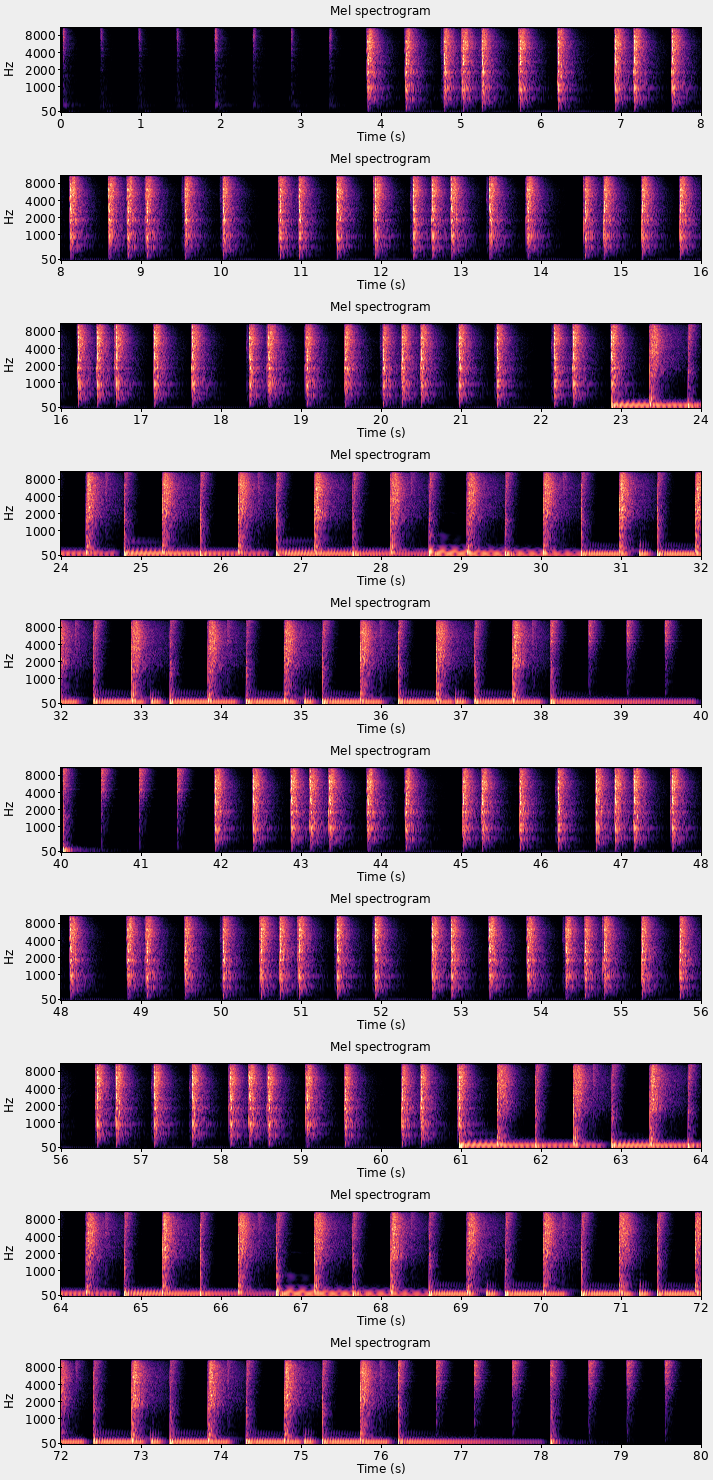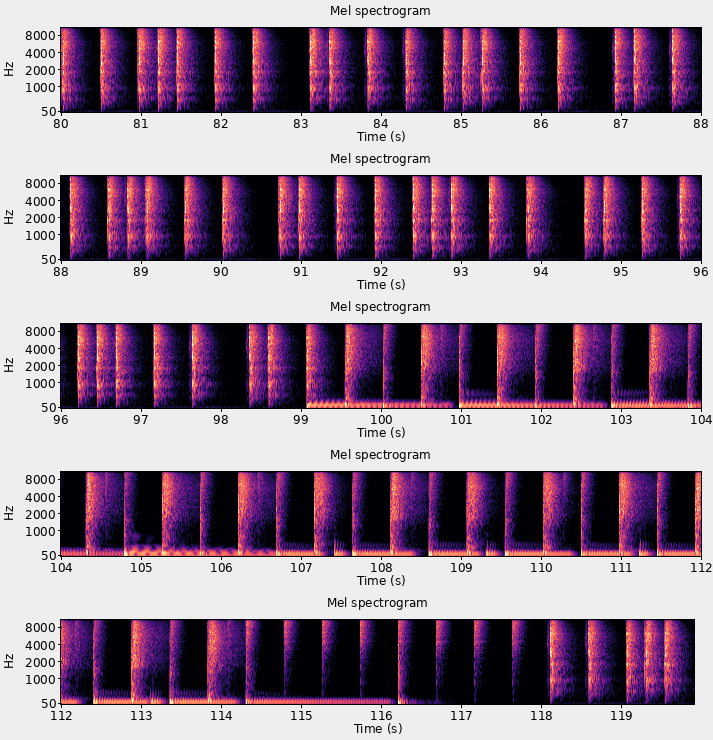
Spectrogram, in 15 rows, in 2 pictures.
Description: Audio Practice Tracks
Each practice track has a 2 measure count-in, and then the clapping percussion begins.
Moderate Tempo (126bpm) - download, or press the play button below to stream:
